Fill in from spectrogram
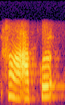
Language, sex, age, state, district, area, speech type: Hindi, female, 18-30, Madhya Pradesh, Balaghat, rural, conversation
